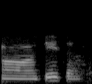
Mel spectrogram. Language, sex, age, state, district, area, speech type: Nepali, male, 18-30, West Bengal, Darjeeling, rural, conversation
